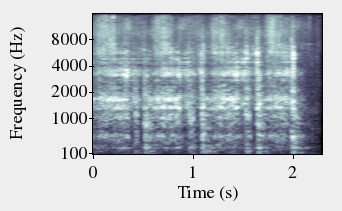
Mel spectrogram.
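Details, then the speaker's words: Pedal drive running in the water: soft, even hum swelling with each pedal stroke about twice a second over light splashing, normal; the hum is about twice as loud underwater. "all right so the humming noise is like two times louder under the water and that's what people say just like creates that waves you know that like vibration and scares fish away"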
